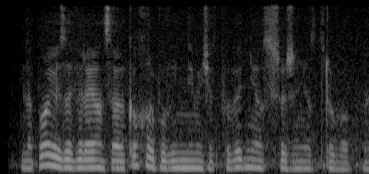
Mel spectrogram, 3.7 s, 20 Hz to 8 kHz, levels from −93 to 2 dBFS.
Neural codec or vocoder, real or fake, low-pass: none; real; 7.2 kHz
